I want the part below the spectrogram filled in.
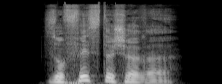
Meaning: inflection of sophistisch: 1. strong/mixed nominative/accusative feminine singular comparative degree 2. strong nominative/accusative plural comparative degree
- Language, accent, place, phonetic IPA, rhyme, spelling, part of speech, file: German, Germany, Berlin, [zoˈfɪstɪʃəʁə], -ɪstɪʃəʁə, sophistischere, adjective, De-sophistischere.ogg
